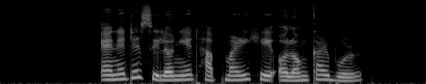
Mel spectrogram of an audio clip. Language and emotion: Assamese, neutral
